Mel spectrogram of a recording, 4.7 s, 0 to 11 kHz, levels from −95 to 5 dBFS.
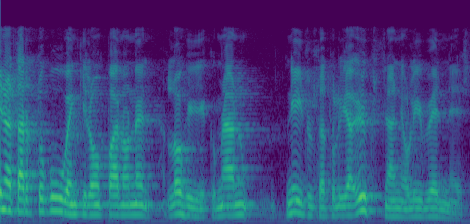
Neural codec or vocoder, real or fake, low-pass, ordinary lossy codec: none; real; 7.2 kHz; none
